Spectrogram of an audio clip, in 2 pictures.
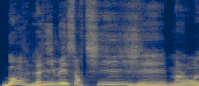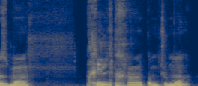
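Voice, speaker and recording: A man's voice: fairly high pitch, measured pace, dark tone. A man chatting casually about his manga purchases, rambling with many hesitations and restarts, filming at home. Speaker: manga collector vlogger. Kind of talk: casual haul video chat. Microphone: camera filming books, speaker off-frame.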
